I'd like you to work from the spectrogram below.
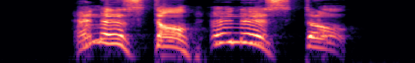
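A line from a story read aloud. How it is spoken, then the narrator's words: Quarrelsome voice exclaiming. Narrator (French): s'écria une voix querelleuse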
